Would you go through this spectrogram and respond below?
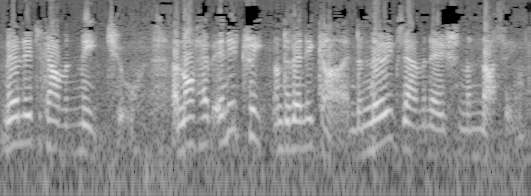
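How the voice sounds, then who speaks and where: High-voiced guy on the phone, stiff and old-fashioned, very proper wording. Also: brisk, sharp tone, a little hiss or hum, rough recording. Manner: formal, old-fashioned and stern, precise wording. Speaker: dental patient on a phone call. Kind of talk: phone conversation.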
